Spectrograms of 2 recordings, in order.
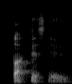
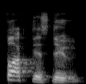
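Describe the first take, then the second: First: Breathy unvoiced whisper. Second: Said in the usual way. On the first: Real, not acted. Reviewer whispers his verdict again to himself, whispered. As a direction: hiss it under your breath. Repeats line, then whispers it.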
